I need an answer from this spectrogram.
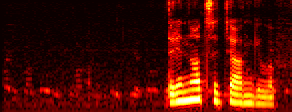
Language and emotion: Russian, neutral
